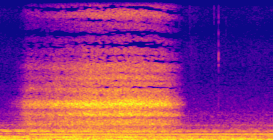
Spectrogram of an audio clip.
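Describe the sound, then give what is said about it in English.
A deep inhale through the nose, a soft, airy hiss held for about a second and a half over a faint, constant low hum. “Let's take another cycle of breath together. Inhale through your nose.”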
